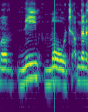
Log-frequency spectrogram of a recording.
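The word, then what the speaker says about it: Mohd: The application was sent to someone by the name of Neem Mode. I'm going to spell that for the court reporter. That name is spelled N like Nancy, A-E-E-M. The last name looks like Maud.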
